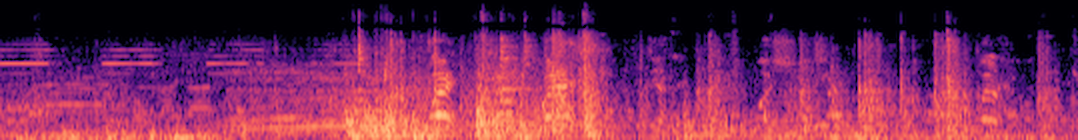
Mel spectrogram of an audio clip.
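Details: A cow angry at being sold moos with a short rising bellow. Alarmed people then break into excited shouting, and a high beeping tone repeats at the start.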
